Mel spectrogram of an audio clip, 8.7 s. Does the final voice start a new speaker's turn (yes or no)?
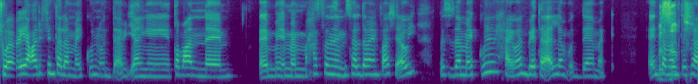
no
